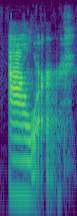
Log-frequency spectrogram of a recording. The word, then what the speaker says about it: hour: This first word here, this is the word hour, but it's spelled whore.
